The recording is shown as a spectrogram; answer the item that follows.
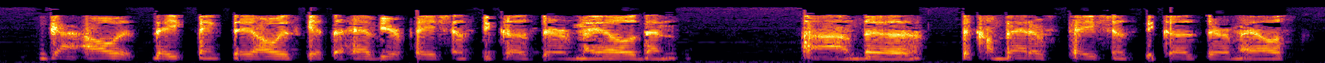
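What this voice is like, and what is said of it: Portuguese Brazilian accent. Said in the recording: “I love your accent. It's Portuguese, right? ... I'm a Brazilian background ... Can't ... Get rid of the accent.”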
